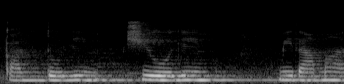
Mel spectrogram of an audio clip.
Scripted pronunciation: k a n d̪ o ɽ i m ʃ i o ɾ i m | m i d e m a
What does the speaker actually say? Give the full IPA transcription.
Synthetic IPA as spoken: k a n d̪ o l i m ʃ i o l i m | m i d a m a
